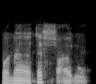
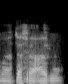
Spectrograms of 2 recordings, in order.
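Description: First: وما تفعل slowly, with a held vowelless f; still, breathed fa. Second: تفعل with a stray vowel bounce after f; bounced fa. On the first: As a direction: hold the f in تفعل with airflow, no bounce. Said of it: "سكون الفاء مع الهمس بدون قلقلة". (وما تفعل بفاء ساكنة مهموسة) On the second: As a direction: bounce the f in تفعل into an extra syllable. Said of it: "بدون قلقلة، لا نقول". (ما تفعل بقلقلة الفاء) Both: Shown as a demonstration.

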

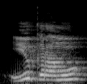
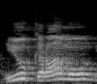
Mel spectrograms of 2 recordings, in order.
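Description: First: يكرم said yukrimu with kasra on the ra; يكرم with an i vowel before the final m; active form. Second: يكرم said yukramu with fatha on the ra; يكرم with an a vowel before the final m; passive form. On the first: Teacher to students, giving the active form, yukrimu. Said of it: "أن تقول أكرم". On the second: Teacher to students, giving the passive form, yukramu. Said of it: "الأصل يكرم إذا كان مبنيًا لل". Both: Shown as a demonstration.

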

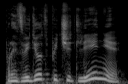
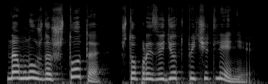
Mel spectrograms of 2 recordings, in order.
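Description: First: Echoed question, pitched up; mildly scandalised question; incredulous exclamation. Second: High little mouse voice; high-pitched small creature. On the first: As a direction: throw it back in disbelief. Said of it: "воскликнул Артур". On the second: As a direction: state it as a tiny mouse. Mouse Benjy speaks. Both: A narrator's reading.

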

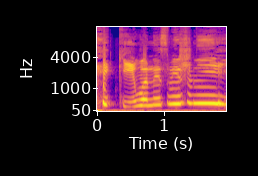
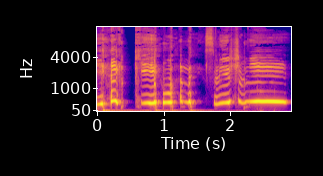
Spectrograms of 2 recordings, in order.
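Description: First: Very high, slow, cry-laughing; sobbing with laughter; laughing almost to tears. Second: Even higher, slower and louder cry-laughing; wailing with laughter; laughing almost to tears. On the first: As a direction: squeeze the words out through helpless laughter. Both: Acted. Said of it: "ледь не плакав від сміху".

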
